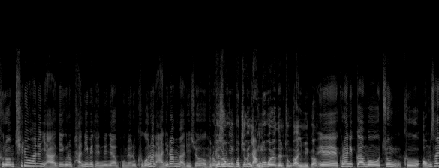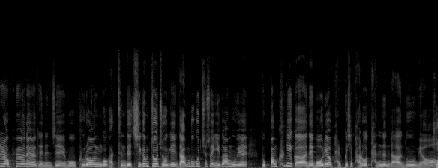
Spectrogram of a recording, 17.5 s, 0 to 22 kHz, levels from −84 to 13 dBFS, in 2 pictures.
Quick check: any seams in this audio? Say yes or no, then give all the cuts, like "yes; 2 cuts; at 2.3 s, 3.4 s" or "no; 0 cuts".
no; 0 cuts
